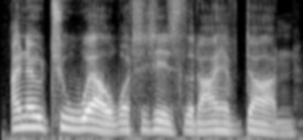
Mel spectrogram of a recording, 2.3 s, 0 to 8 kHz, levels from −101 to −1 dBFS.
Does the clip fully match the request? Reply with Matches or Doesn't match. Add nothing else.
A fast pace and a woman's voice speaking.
Doesn't match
